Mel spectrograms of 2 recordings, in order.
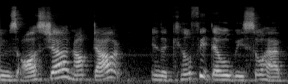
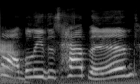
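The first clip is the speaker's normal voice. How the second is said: put-on light Brooklyn accent, slightly raised pitch; a hint of Brooklyn; 6 semitones higher than usual. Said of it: "I was trying to do my Brooklyn accent".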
